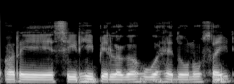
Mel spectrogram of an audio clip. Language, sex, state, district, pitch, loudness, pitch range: Hindi, male, Chhattisgarh, Sarguja, 115 Hz, -12 LUFS, 115-120 Hz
